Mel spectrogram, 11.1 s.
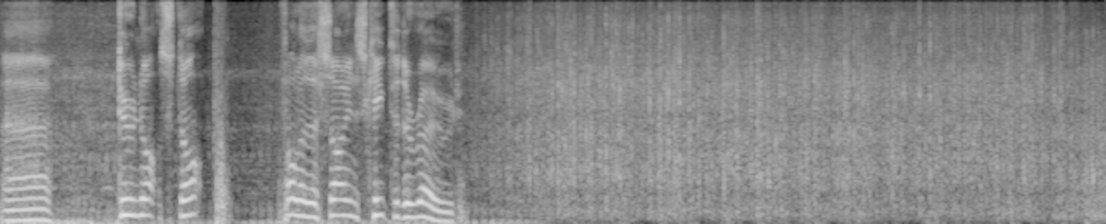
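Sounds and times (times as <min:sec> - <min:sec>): heavy rain on tent fabric: 0:04.7 - 0:11.0.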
